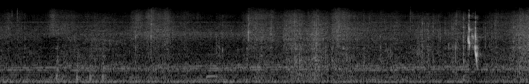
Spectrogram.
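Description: Steady outdoor background hiss, then a long-tailed macaque's short, sharp high-pitched squeak near the end, the loudest sound.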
